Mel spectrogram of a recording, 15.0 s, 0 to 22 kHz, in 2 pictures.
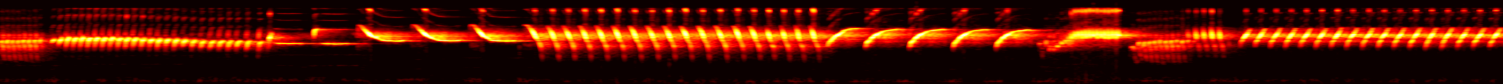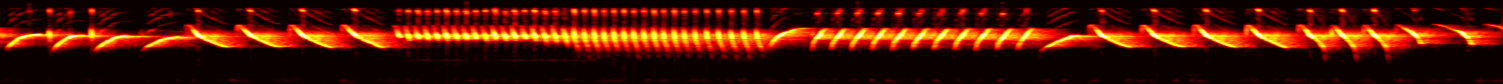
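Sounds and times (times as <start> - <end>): canary singing: 0.0 - 15.0.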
